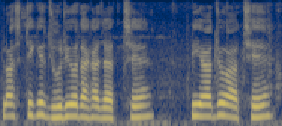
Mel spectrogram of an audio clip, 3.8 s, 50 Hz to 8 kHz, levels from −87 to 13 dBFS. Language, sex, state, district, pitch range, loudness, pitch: Bengali, male, West Bengal, Alipurduar, 200-225 Hz, -12 LUFS, 215 Hz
